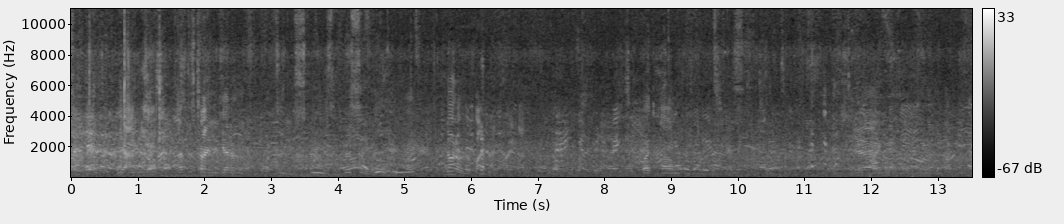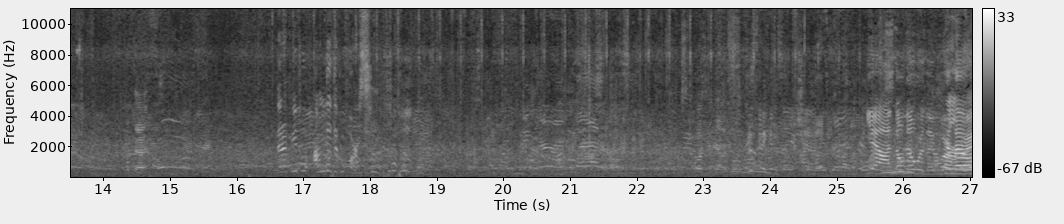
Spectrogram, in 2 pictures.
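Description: A large crowd of people chatters outdoors.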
